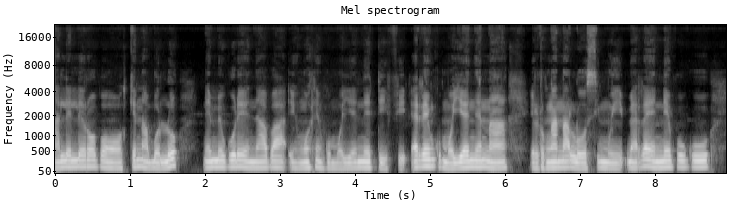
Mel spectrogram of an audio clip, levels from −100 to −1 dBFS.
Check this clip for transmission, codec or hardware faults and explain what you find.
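No faults found on listening: the speech shows no dropouts, glitches, distortion or level disturbances.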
